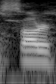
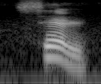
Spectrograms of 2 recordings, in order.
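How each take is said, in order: First: The vowel sounds like the one in 'saw'. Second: The vowel sounds like the one in 'sell'. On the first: "सॉल्ट बोलते हैं" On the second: "हम सेल्ट तो नहीं सुने"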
